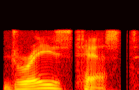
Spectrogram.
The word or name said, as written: Draize test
